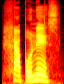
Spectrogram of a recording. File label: "japones", spanish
